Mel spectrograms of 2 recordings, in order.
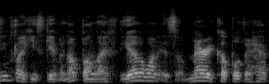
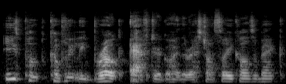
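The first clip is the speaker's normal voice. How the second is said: normal talking voice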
